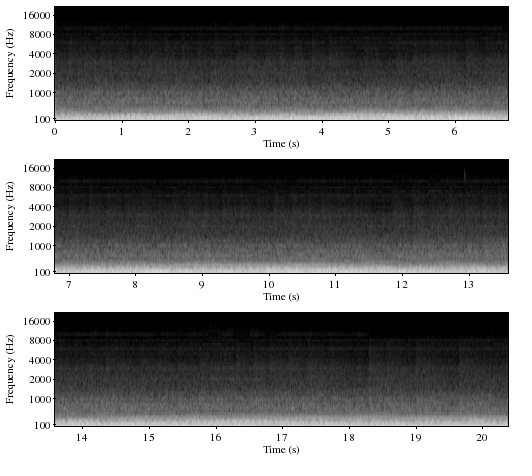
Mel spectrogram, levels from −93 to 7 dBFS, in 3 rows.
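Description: From 18.28 s to the end, the treble dulls and a gritty, grainy noise rises. This is a Bluetooth SBC bit pool drop: the sender, struggling with a congested link, roughly halved the bit pool, which points to a fall from 28 to 14, near 108 kbps.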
